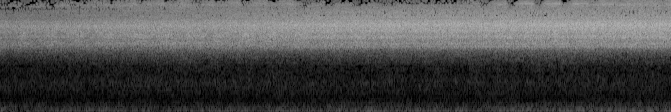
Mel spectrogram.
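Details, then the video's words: Cicadas in the Yongsan Family Park bamboo forest on a summer day, an intense, even, high-pitched drone that grows slightly louder, faint low background hum. "용산가족공원 대나무숲 매미소리"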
